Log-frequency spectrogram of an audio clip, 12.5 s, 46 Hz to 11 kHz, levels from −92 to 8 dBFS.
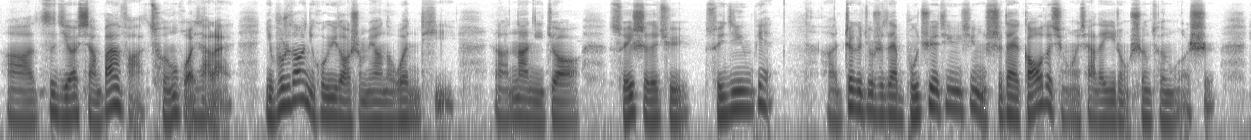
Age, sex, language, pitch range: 20-39, male, Chinese, 105-135 Hz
